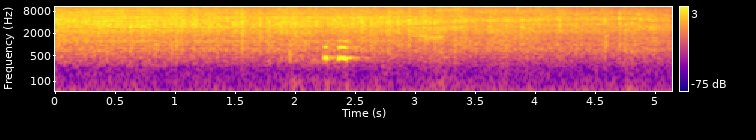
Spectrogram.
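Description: Stir-fried noodles sizzling steadily in hot oil in a frying pan, with one brief louder sound a little after two seconds in.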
